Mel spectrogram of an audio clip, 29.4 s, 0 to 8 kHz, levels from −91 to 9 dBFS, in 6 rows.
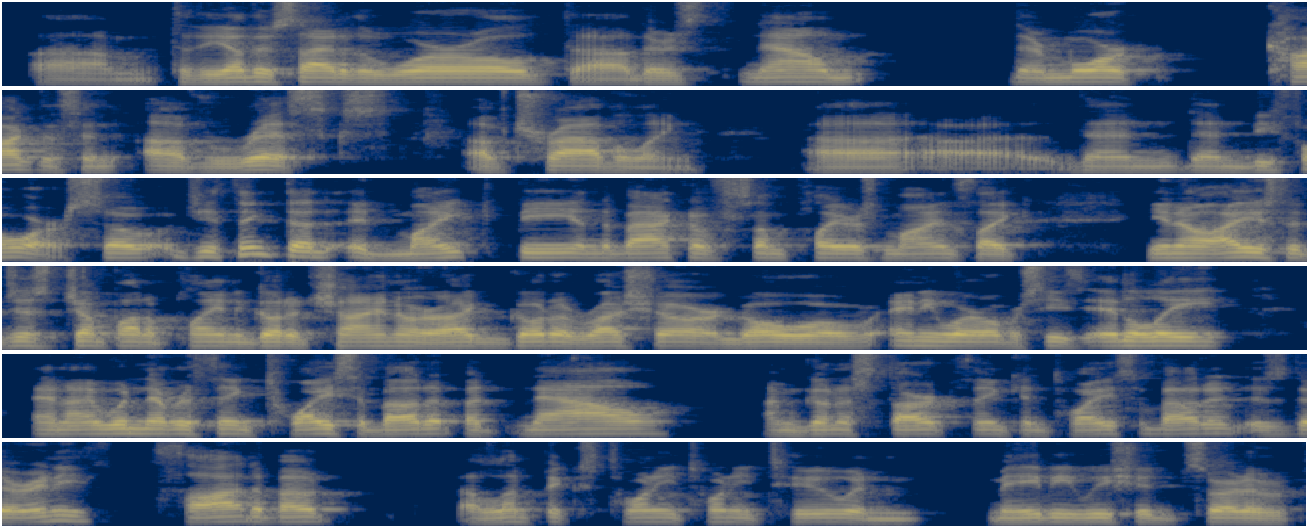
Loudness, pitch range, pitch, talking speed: -24 LUFS, 105-115 Hz, 110 Hz, 195 wpm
